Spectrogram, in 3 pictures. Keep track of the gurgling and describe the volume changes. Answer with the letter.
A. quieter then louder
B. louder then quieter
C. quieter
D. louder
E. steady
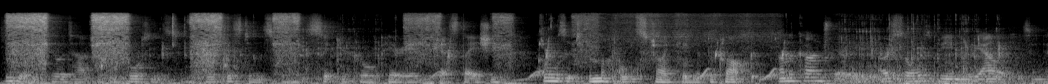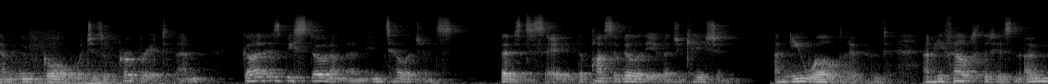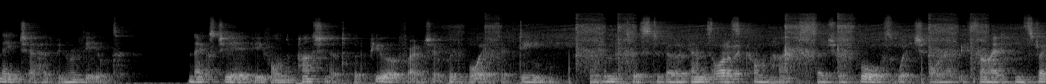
D.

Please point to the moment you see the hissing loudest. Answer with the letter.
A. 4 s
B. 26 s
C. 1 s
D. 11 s
C.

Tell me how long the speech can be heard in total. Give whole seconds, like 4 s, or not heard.
31 s.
